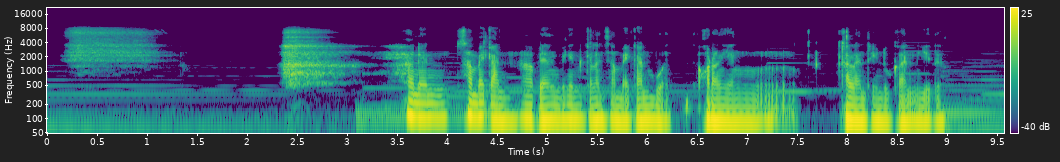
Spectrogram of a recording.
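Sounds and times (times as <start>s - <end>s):
deep breath in and out: 0.0s - 1.4s, 2.3s - 3.6s
speech: 3.6s - 9.1s.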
